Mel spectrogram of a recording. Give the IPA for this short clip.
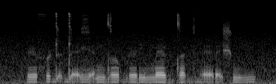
ʏ f ʏ ɖ ɛ̰ ɖ ɛ̰ ɣ ɛ̰ n d ɤ b ø ɾ i m ɛ ɖ d ɐ ɡʱ ɛ̰ ɾ ɛ̰ ʃ m i

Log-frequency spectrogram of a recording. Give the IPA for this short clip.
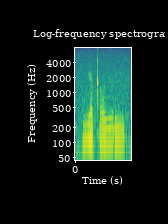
ʎ ɛ t ɽ o lʲ u ɾ i

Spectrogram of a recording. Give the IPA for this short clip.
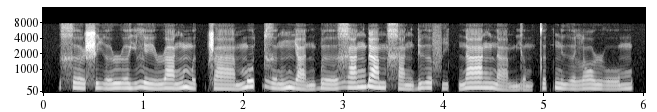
x əː˨˩ ʂ i˨˩˨ ə̯ ɹ ə˨˩˦ j l e˨˩ ɹ a˨˩˦ ŋ m ə˨˩ k̚ ʂ aː˨˩ m o˦˥ t̚ ɣ ə˨˩˦ ŋ ɲ a˨˩˨ n ɓ əː˨˩˦ ɣ a˧˥ ŋ ɗ a˧ m x a˨˩ ŋ ɗ ɨ˧ ə̯ f i˨˩ t̚ n aː˧ ŋ n a˨˩˨ m j ə˨˩˨ m t̪ ə˦˥ k̚ n ɨ˧ ə̯ l ɔ˧ ɹ o˧˥ m

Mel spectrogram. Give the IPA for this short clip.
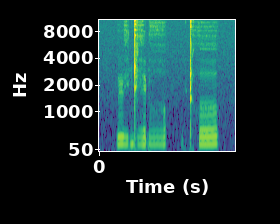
ɭ i̤ ɖʱ ɘ ɽ ɔ̤ | ʈʰ o

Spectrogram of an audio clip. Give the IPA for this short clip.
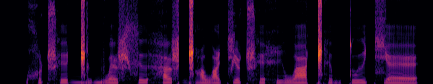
χʷ ɪ ʈ͡ʂʰ ɪ ɡ͡ǁ ɨ b w ɛ ʂ s ɨ h a ʂ ɡ͡ǁ ɑ w ɑ t͡ɕ ɨ ʈ͡ʂʰ e h i w a ǁʰ ɪ b tʷ ɨ t͡ɕ ɛ

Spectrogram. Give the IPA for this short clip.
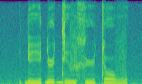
ɗ i ɗ y d i v x y t o v

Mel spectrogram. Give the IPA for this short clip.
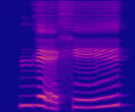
m ɥ ɛ̰˨˩ x e˧˥ ɪ̯

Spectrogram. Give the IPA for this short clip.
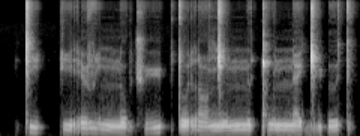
ǀ i kː i r ø v i nː o ɡ t͡ʃʰ y | t o r ɑ ŋ͡ǀ u nː ɯ ǃʰ u nː æ ɪ̯ ɡ͡ǀ y ʔ ɯ t

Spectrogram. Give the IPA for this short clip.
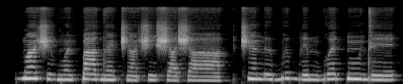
b ã˦ ʃ ɨ˨ ɡʷ ɛ̃˨ k͡p a˧ d ɛ̃˨ t͡ʃ ã˨ ʃ i˨ ʃ a˨ ʃ aː˨ | t͡ʃ ɛ̃˧ n ɨ˨ b ɨ˦ b e˧ m ɡʷ ɛ˦ k͡p ũ˦ d e˧

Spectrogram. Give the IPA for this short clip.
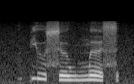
pʲ u s ɵ w m ə s

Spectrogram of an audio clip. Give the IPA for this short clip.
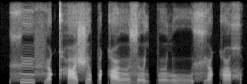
x yː˦ f y˨ qʰ a˦ ʃ ə˦ p ə˦ q ɵː˦˨ z ɵ˨ lʲ p ɵ˨ l uː˦˨ xʲ ɵ˦˨ q y˦ χ

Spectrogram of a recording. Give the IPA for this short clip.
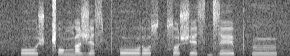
oː ʃ ǁ ɔ ŋ a ʒ ɛ s pʰ oː ɾ o s t͡s ɔ ʃ e s d͡z e pʰ ɯ

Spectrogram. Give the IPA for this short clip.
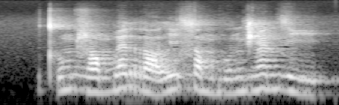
tʼ u m ɮ ɒ m b æ r ɒ l i s ɒ m b u n d͡ʒ æ̃ n z i

